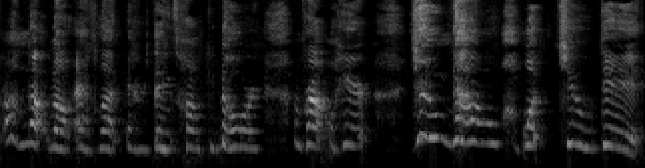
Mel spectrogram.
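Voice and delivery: high, teary, slowed wail; high weepy imitation, slowing at the end; mock crying Sutton. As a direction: drag it out through mock sobs. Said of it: "she's like".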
